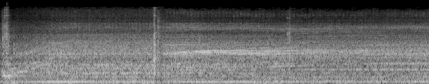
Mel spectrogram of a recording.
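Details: 1975 Hardinge HC Chucker lathe after drive belt adjustment, switched into third gear at 3,000 rpm via variable speed pulley: steady even hum, faint constant high whine, a couple of light taps; normal smooth running.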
